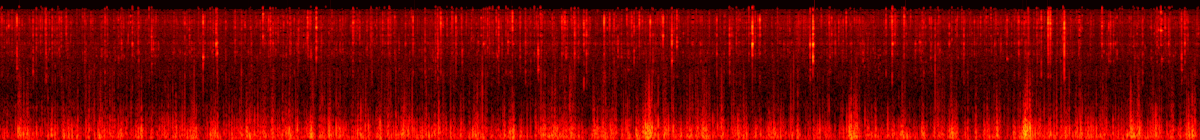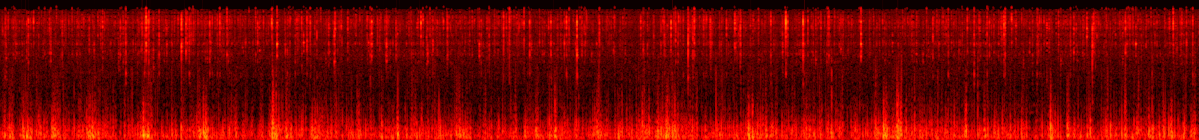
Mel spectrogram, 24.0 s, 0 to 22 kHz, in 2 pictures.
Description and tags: Forge - Coal burning
Coal burning is a forge.
80bpm, 8bar, blacksmith, coal, crafts, field-recording, fireplace, forge, furnace, labor, metalwork, tools, work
